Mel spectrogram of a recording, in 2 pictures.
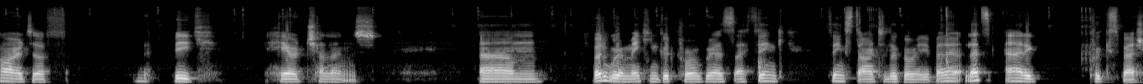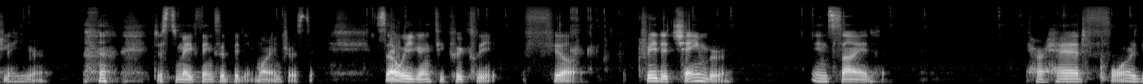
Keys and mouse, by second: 0.2 g, 0.8 Tab, 1.9 Tab, 2.2 r, 2.6 g, 3.1 Tab, 4.9 a, 10.2 Tab, 12.7 -, 13.7 e, 14.6 s, 15.8 e, 16.5 z, 19.0 g, 20.6 z.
